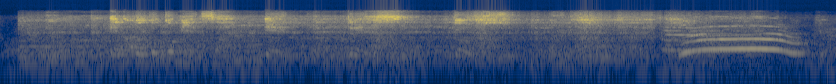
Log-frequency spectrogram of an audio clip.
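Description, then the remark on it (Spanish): A single voice hums an upbeat, competition-style tune in quick bursts of notes, fairly loud, ending with a few long swooping tones that rise and fall. “cuando la profesora dice, tienen cinco minutos, mi cabeza suena una canción tipo de competencia y les voy a convertir el audio para que la escuchen y me entiendan.”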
